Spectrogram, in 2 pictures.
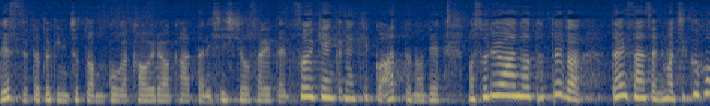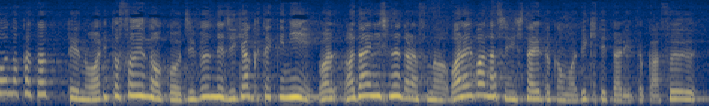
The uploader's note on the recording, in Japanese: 田川市美術館で開催された山本作兵衛さんのドキュメンタリー映画【作兵衛さんと日本を掘る】の上映&トークイベントの模様をじっくりお届けします。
